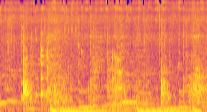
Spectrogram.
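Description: Onion paste fries in a pan as a spatula stirs it, a steady sizzle broken by a few sharp scrapes and knocks against the pan; no voices.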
